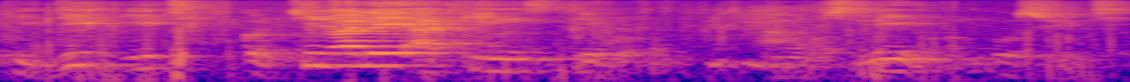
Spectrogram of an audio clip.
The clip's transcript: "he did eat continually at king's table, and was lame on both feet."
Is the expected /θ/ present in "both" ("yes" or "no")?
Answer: no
